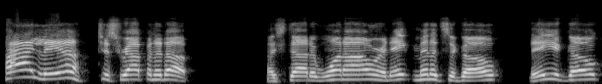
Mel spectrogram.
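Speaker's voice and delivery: put-on playful Southern accent greeting Leah. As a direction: lay on a Southern belle accent. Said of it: "Please, there's enough Southern accents here".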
